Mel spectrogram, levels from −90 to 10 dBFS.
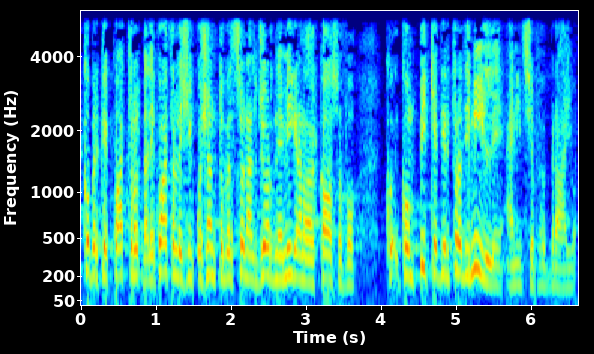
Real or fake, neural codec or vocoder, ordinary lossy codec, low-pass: real; none; none; 5.4 kHz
